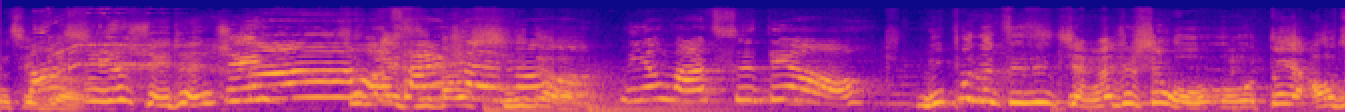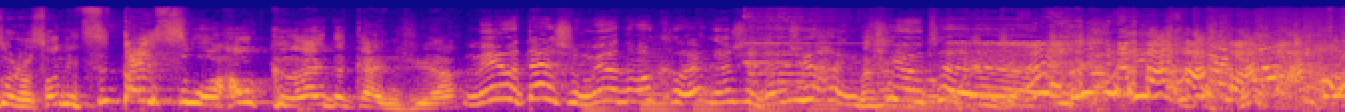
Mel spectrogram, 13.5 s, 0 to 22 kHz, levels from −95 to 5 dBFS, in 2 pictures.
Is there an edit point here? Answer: no; 0 cuts

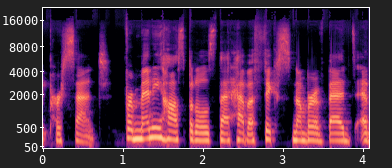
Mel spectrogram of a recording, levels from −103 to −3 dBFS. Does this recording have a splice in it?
no; 0 cuts

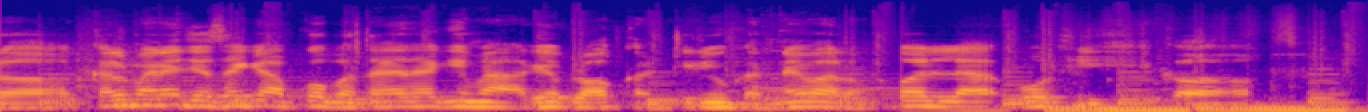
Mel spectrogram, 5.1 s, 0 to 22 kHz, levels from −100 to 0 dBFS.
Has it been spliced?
yes; 1 cut; at 3.4 s

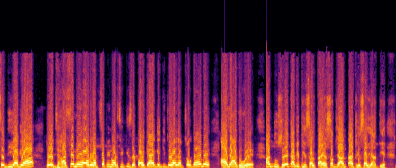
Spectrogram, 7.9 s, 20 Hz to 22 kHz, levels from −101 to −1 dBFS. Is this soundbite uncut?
no; 1 cut; at 5.3 s

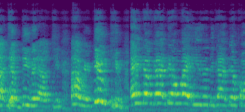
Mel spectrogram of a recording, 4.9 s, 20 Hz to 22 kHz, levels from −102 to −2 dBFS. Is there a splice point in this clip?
yes; 1 cut; at 2.5 s

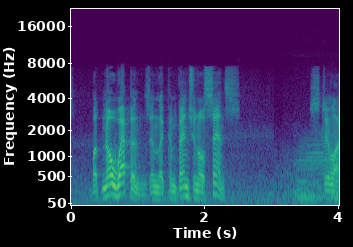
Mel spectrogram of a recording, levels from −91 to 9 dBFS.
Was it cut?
yes; 1 cut; at 3.1 s

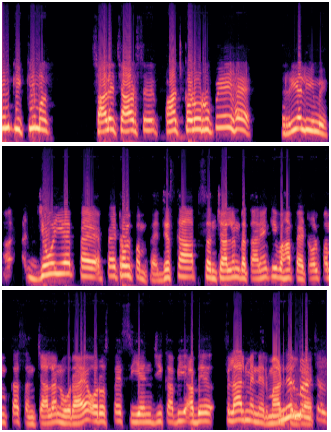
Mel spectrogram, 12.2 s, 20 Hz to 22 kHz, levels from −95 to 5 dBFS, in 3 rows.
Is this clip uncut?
yes; 0 cuts

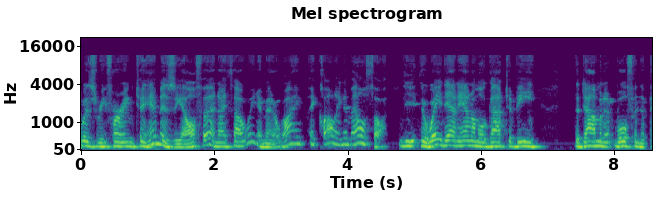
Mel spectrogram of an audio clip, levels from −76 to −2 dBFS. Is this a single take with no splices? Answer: no; 1 cut; at 4.7 s

